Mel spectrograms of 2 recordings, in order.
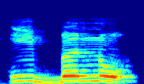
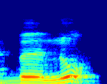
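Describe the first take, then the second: First: The word starts with a pronounced initial vowel. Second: The initial vowel is dropped, linked to preceding word. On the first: The word stands alone. "Kalau ananya hilang dibacanya ibnu" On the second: The word follows another word. "Kalau di ananya dibaca ana benu Abbasin. Harokatnya menjadi sukun"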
